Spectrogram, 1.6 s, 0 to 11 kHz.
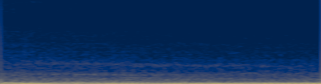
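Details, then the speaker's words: SRT4 petrol engine with 3-inch exhaust and downpipe not yet fitted, after throttle body cleaning, new gasket, intake refitted and a vacuum line resealed: deep steady exhaust rumble settling to an even idle. Revs no longer hang; normal return to idle. "I feel like that's the normal come down. It was hanging just a little more than that."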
